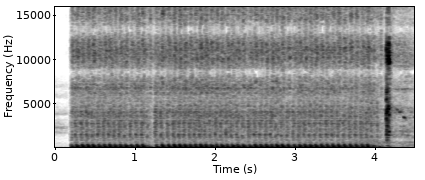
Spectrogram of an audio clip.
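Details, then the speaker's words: 2016 KTM Duke 390 in cold weather: single-cylinder thumping at idle then abruptly cutting out and dying while riding; owner suspects fuel delivery or throttle body, later fixed by a shop. "just like that it dies so that's usually what happens to me while I'm writing"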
